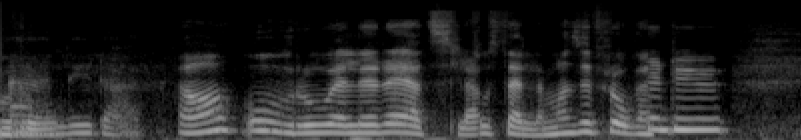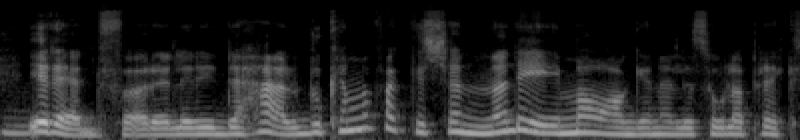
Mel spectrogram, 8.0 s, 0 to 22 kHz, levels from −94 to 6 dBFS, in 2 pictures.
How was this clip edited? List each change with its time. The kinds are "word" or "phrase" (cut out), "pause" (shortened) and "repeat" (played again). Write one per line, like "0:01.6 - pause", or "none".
0:02.4 - word
0:03.2 - phrase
